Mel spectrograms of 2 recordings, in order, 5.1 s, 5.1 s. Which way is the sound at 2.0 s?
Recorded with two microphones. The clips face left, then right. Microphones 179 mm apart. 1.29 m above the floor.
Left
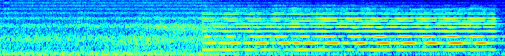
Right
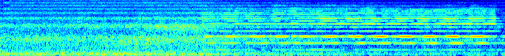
60° left (ahead or behind).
